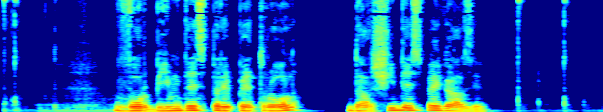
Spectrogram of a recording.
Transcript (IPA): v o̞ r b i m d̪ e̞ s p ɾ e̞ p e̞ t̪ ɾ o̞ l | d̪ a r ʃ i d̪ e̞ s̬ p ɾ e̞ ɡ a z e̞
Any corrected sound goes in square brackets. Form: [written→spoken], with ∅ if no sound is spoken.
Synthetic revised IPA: v o̞ r b i m d̪ e̞ s p ɾ e̞ p e̞ t̪ ɾ o̞ l | d̪ a r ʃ i d̪ e̞ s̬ p ɾ e̞ ɡ a z e̞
